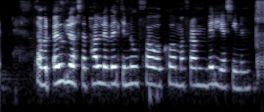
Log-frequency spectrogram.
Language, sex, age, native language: Icelandic, female, 20-29, Icelandic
